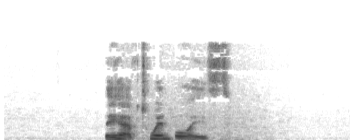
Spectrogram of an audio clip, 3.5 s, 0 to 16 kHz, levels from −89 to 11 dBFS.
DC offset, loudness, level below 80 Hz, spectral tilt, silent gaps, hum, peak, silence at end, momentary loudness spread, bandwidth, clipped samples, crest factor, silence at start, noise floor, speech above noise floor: under 0.1%; -19 LUFS; -68 dBFS; -4.5 dB/octave; none; none; -2 dBFS; 1.2 s; 10 LU; 11.5 kHz; under 0.1%; 20 dB; 1.05 s; -72 dBFS; 55 dB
